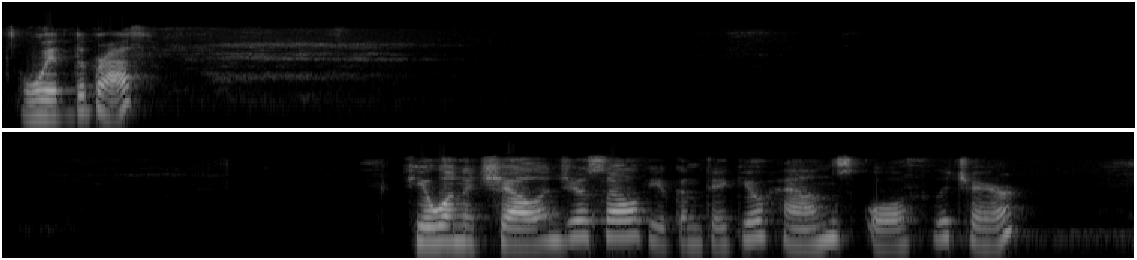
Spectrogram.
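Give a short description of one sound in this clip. A woman speaks calmly and clearly, as if instructing, close to a microphone.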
